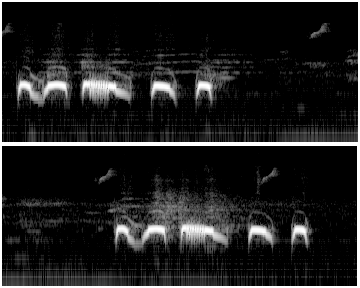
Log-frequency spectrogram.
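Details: Spotted dove of the 'giọng thổ' voice style, a lure bird calling eagerly each day. Two mellow cooing phrases of about five notes each, including one longer slurred coo, are separated by a silent gap of roughly two seconds.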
